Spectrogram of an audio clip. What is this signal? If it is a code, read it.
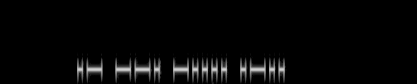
Morse code, heard as a keyed tone, about 25 wpm, 700 Hz. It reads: AG6L
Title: USA Call Signs - 4 Characters - 2x Character Spacing - 25wpm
